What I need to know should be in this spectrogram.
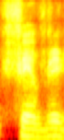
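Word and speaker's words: favorite: প্রথমে আমরা দেখতে পাই who's your ফেভারিট restaurant. ফেভ, ফেভ, দুই ঠোঁট দিয়ে নিচের ঠোঁট এবং উপরের দাঁত দিয়ে উচ্চারণ হবে।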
